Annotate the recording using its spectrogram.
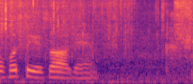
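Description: Loose sand pours and patters down.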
